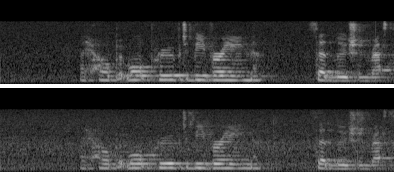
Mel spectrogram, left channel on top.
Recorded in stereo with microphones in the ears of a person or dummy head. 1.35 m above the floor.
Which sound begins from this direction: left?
A woman speaking, at 0.8 s.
